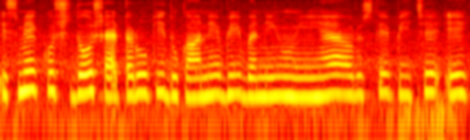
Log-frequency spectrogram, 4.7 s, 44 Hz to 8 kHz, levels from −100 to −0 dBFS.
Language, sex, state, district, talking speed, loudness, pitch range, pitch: Hindi, female, Bihar, Sitamarhi, 190 wpm, -28 LUFS, 230-255 Hz, 240 Hz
